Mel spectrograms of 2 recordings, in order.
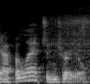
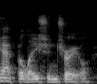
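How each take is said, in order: First: Appalachian Trail with LATCH in Appalachian; preferred pronunciation of Appalachian. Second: Appalachian Trail with LAY-shun in Appalachian; wrong pronunciation of Appalachian. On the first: Shaver correcting the trail name, Appalachian with a short A as in "latch". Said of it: "No, it's not the Appalachian Trail". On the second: Shaver quoting the wrong trail name, Appalachian with a long A as in "lay". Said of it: "It's the Appalachian Trail". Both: Shown as a demonstration.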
